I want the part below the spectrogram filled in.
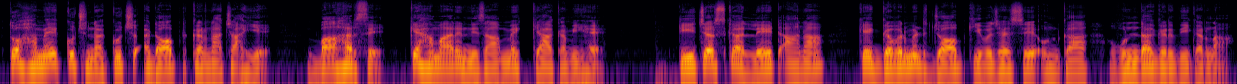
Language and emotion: Urdu, neutral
